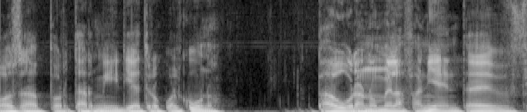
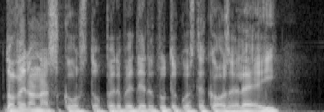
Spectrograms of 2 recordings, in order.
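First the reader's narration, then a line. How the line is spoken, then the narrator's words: Yelled. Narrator (Italian): urlò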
